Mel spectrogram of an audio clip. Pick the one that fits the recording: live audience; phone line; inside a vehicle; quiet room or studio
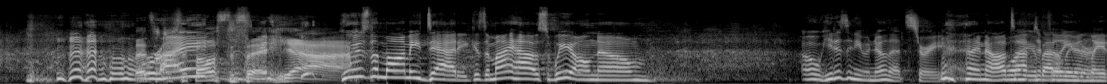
live audience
